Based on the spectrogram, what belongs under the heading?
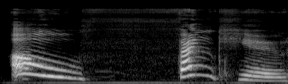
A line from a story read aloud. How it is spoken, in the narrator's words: she exclaimed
